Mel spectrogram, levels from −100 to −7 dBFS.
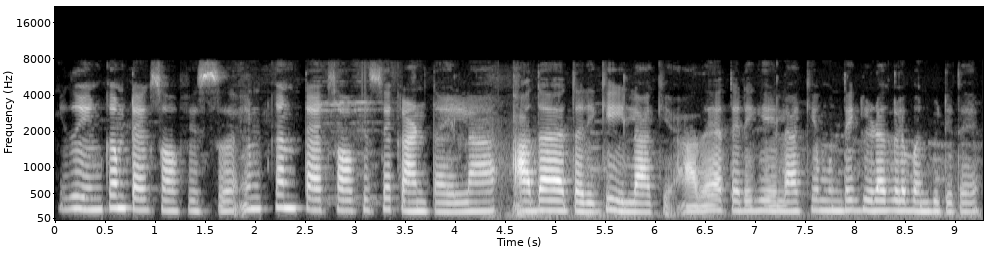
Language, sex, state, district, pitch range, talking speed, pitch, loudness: Kannada, female, Karnataka, Shimoga, 175-200 Hz, 125 wpm, 185 Hz, -19 LUFS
